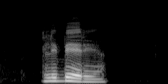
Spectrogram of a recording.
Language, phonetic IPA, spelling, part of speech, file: Russian, [lʲɪˈbʲerʲɪjə], Либерия, proper noun, Ru-Либерия.ogg
- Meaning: Liberia (a country in West Africa, on the Atlantic Ocean, with Monrovia as its capital)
